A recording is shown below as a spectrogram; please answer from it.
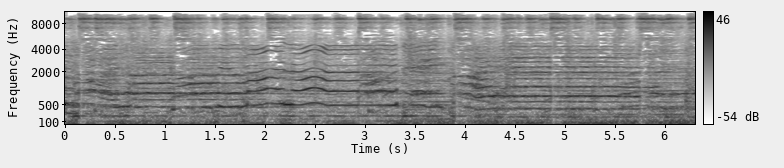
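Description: Gospel worship song performed live: voices holding long, wavering notes over a band accompaniment with a steady beat.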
